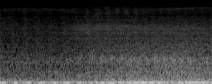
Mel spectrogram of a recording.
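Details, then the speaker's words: Truck with distributor ignition, stored almost a year, check engine light on, complaint of no power, hesitation, bucking, pinging: deep uneven idle with rhythmic heartbeat thump, dead cylinder misfire at idle. "you can hear the misfire okay you hear a thump thump thump thump thump thump thum thump that's a misfire it's a dead miss right now at idle"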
